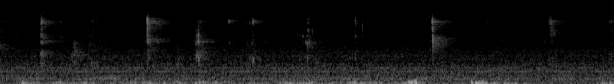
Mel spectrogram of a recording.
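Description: Close-up eating sounds: chewing and wet mouth noises as fried rice vermicelli is eaten by hand, with scattered small clicks and two dull low thumps about four and five seconds in.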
